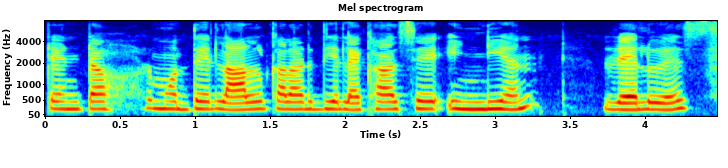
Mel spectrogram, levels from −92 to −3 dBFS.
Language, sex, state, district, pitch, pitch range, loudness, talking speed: Bengali, female, Tripura, West Tripura, 230 Hz, 225-240 Hz, -16 LUFS, 135 wpm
